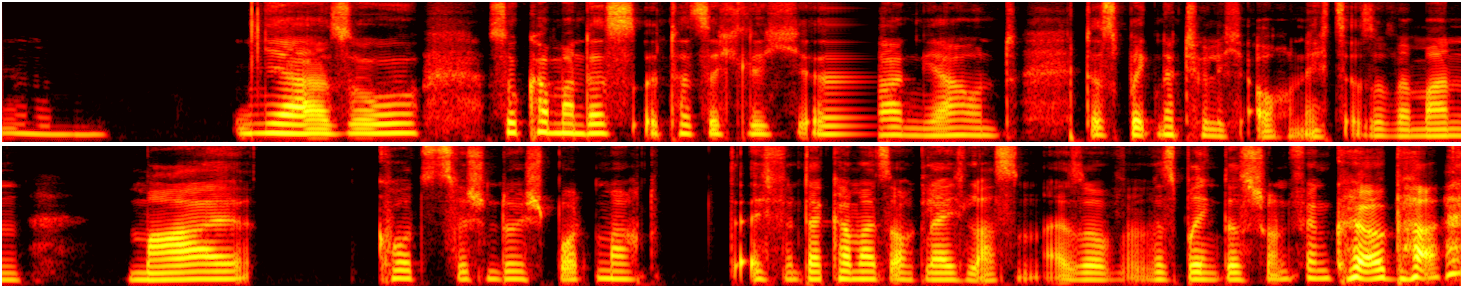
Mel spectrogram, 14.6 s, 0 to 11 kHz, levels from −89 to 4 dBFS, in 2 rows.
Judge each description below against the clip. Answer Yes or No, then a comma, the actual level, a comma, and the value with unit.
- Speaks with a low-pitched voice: No, medium, 175 Hz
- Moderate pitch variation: Yes, average, 3.2 semitones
